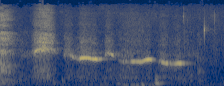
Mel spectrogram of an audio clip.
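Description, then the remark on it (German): A person whistles a short, wandering tune, the pure tone gliding up and down in a few connected phrases over about two seconds, moderately loud with no talking. “So dieses, na, na, na, na, na irgendwie so eine Melodie pfeifen”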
